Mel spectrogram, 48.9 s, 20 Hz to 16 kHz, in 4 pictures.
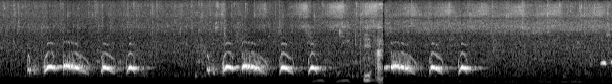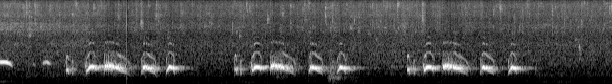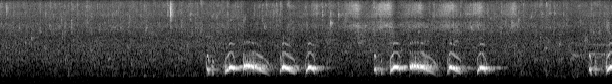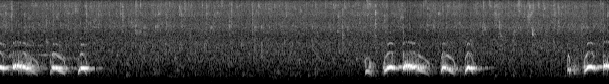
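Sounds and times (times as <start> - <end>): dove cooing: 0.6 - 3.0, 4.1 - 9.8, 12.0 - 16.1, 16.9 - 23.0, 28.6 - 31.1, 32.0 - 34.6, 36.2 - 38.7, 44.0 - 46.6, 48.1 - 48.9.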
